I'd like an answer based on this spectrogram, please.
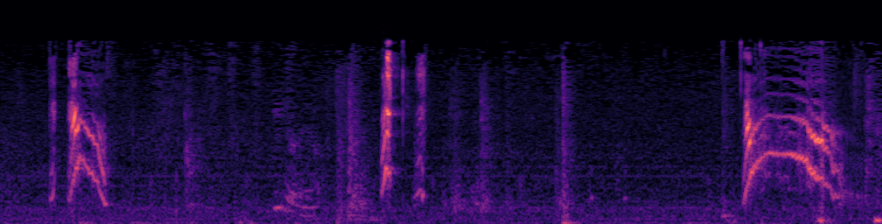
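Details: Puppy making noises in its sleep: scattered thin squeaks and clicks, then a longer arched whine that rises and falls near the end, with faint low voices in the room.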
